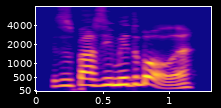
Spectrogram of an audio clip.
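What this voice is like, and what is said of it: Put-on vague Italian accent. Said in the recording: “vague foreign accent ... cultural appropriation voice ... I'm just doing Italian people”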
